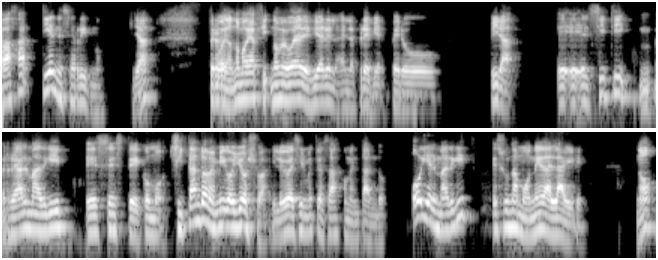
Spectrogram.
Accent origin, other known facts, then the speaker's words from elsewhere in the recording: Peru; somos peruanos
